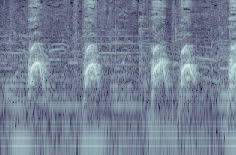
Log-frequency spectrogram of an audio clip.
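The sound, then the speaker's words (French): A toy spaniel barks five times in quick, uneven succession, short high-pitched yaps that sound fairly loud, with no voices around them. “Son épagneul nain, qui dormait à ses pieds, se lève à son tour et court derrière elle.”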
